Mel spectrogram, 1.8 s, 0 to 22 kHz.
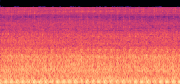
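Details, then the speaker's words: Honda Supra 125 carbureted single that wouldn't idle and died on throttle, after carburetor cleaning, air screw turned in to seat then 5 turns out: steady even putter with regular firing pulses and no stumbling; normal idle. "Kita putar sampai 5 putaran untuk mencari ringannya suara mesin."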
